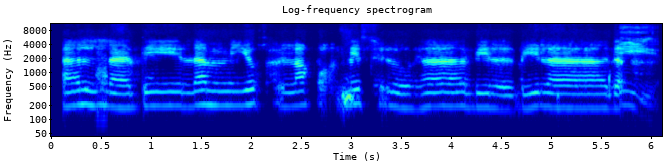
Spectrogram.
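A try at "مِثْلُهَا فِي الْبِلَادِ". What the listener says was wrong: Ulangi, fi-nya harus jelas. Mithluha fil bilad. Yang pertama fi, yang kedua bi.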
